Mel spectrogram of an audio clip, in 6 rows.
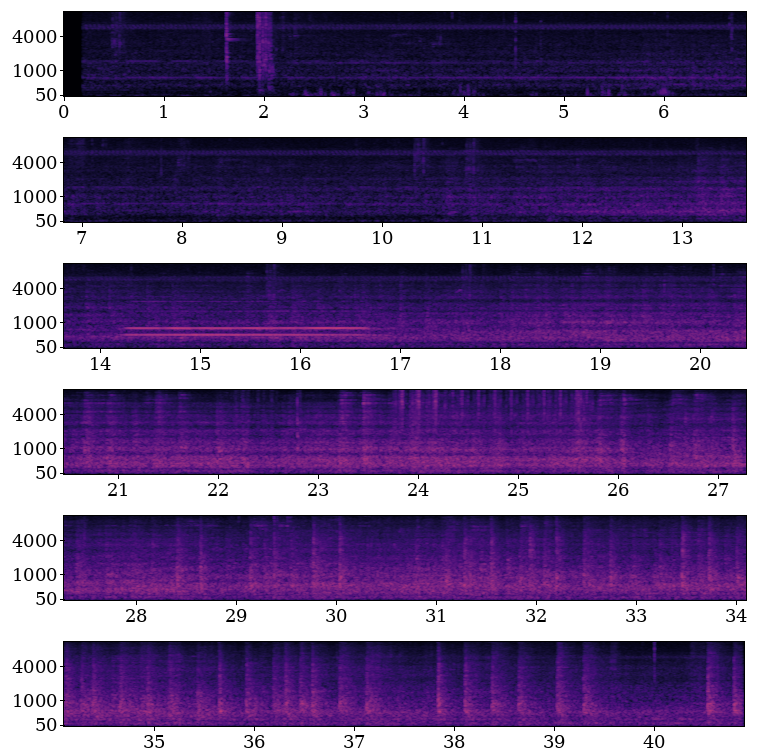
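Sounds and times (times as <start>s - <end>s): train rumbling over bridge: 0.2s - 40.9s
two-tone train horn blast: 14.1s - 17.1s
wheels clacking over rail joints: 17.0s - 40.9s.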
